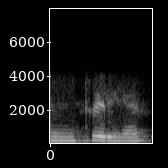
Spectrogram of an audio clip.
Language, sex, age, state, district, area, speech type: Tamil, female, 18-30, Tamil Nadu, Nilgiris, rural, conversation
